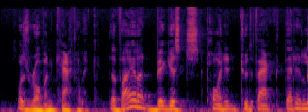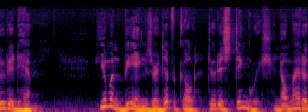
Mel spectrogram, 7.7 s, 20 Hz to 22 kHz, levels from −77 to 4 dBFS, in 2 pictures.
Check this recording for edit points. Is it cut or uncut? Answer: cut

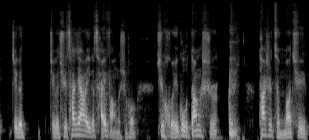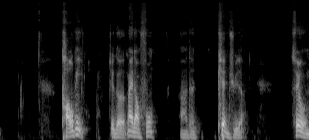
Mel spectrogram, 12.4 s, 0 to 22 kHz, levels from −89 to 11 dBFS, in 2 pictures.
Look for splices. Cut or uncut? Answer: uncut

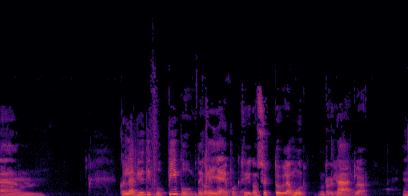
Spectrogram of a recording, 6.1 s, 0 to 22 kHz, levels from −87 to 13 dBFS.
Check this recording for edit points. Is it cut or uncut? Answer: uncut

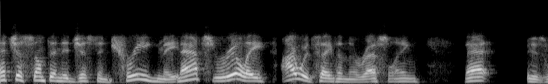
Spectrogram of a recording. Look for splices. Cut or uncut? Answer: cut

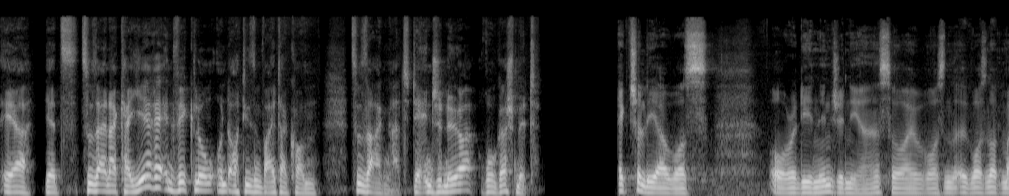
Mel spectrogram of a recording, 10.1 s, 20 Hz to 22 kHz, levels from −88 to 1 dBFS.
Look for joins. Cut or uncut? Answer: uncut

